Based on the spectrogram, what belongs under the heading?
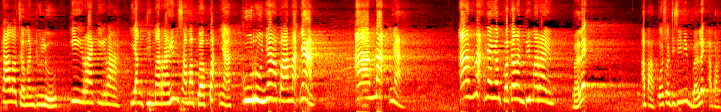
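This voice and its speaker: Woman preacher at a village gathering, high voice, playful and questioning, booming PA echo. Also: moderate pace. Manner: lively, jokey, quizzing the audience. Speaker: Islamic preacher. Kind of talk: humorous village sermon. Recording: reverberant PA with faint crowd and noise.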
